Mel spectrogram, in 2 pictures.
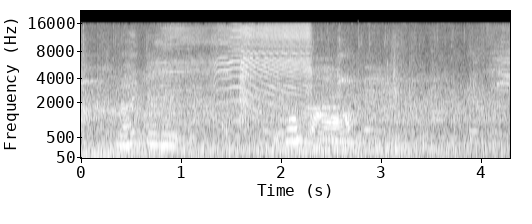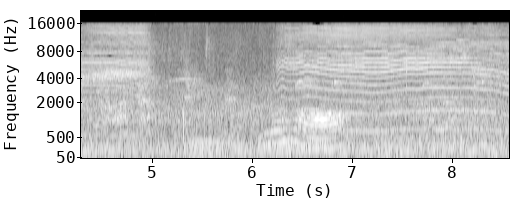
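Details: Two Honshu sika deer (Cervus nippon aplodontus) at Kyoto City Zoo, Japan, on 5 November 2017 give high, thin whistled calls that rise steeply, with people talking nearby.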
